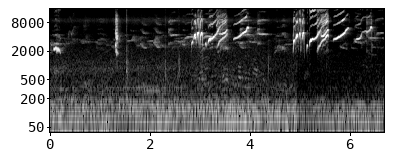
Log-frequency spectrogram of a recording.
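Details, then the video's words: Oriental magpie-robin (kacer trotol) whistling, used to coax young birds to sing: a lone sharp chirp, then two dense bursts of rapid rising and falling slurred notes about two seconds apart. "pancingan suara burung kacer bersiul bikin emosi lawan cocok buata pancingan kacer muda"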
